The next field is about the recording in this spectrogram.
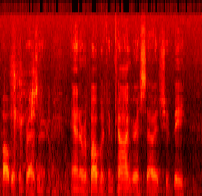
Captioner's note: laugh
